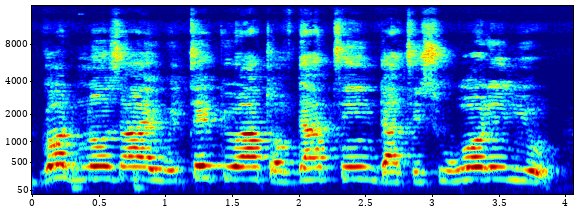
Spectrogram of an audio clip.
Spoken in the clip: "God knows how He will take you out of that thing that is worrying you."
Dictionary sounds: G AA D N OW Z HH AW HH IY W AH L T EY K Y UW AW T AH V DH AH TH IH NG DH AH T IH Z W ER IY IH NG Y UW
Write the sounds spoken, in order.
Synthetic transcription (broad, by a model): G AA D N OW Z HH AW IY W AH T EY K Y UW AW T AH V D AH T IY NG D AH T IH S W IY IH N Y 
